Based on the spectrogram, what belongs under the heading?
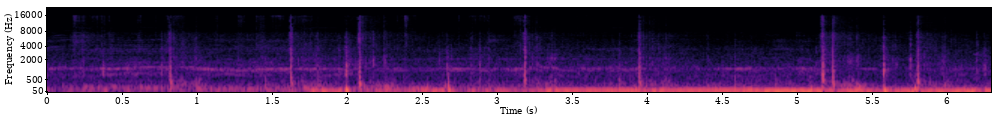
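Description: Aerial fireworks shells bursting: a series of sharp bangs, about ten in all, over a deep rumble that swells from about two seconds in.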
